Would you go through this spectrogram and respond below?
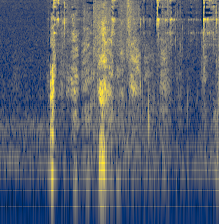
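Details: Pug mix dashing around wildly in a forest, giving short excited growly vocal bursts and yips over a couple of seconds, with rustling between them.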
